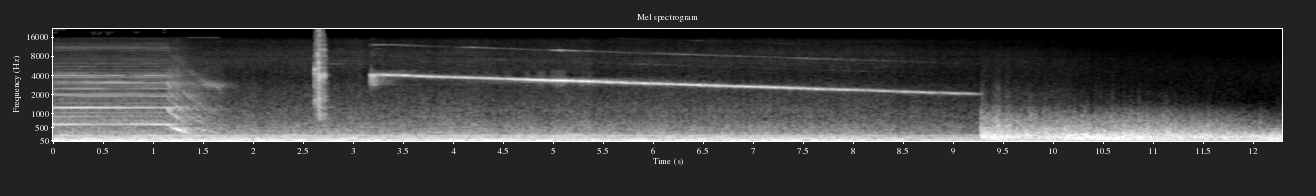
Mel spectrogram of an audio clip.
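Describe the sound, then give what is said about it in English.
A long, shrill whistle of the atomic bomb falling on Hiroshima, Japan, slowly drops in pitch for several seconds over a low rumble, then gives way to a loud, sustained explosion as it detonates 1,900 feet above the city in the morning, roaring on to the end. “43 seconds later, a huge explosion lit the morning sky as Little Boy detonated 1,900 feet above the city, directly over a parade field where members of the Japanese Second Army were doing their morning calisthenics.”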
